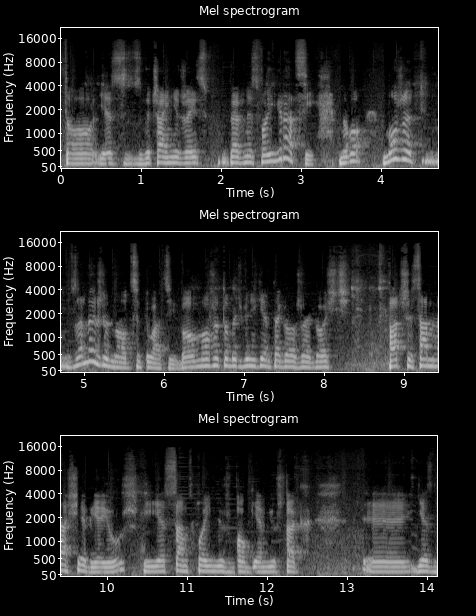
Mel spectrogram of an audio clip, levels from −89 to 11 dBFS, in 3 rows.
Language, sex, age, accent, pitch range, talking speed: Polish, male, 40-59, native, 140-185 Hz, 155 wpm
